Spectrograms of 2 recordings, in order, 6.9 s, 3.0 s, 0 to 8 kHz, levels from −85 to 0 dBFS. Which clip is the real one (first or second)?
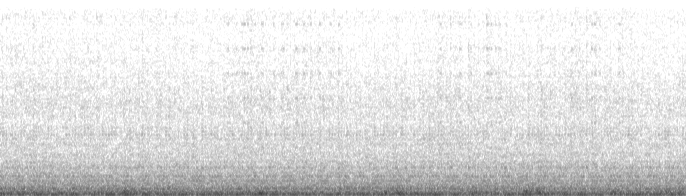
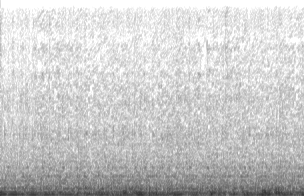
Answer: first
